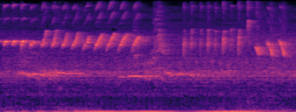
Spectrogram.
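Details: Belgian canary, described as a loud singer that stretches its song repeatedly, pours out quick rolling trills of high repeated notes over a sustained lower whistled tone, then shifts into a new trill phrase.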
